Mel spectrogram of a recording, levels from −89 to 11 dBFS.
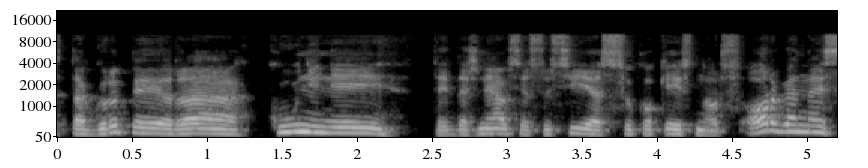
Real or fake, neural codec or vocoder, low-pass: real; none; 9.9 kHz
